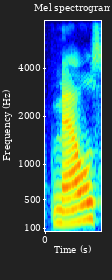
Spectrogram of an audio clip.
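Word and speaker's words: Maus: the complete the complete like M like mous I think it's pronounced but yeah it's a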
